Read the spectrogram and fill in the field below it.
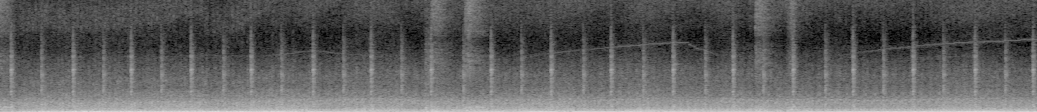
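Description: A turn signal ticks in an even rhythm.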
